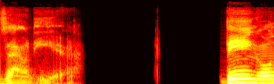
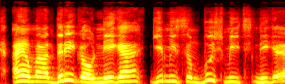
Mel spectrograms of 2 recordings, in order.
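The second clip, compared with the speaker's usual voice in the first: high, hammed-up African accent mockery; lightly mocking fake African accent, pitched up; 8 semitones higher than usual. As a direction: parody his slipping into an African accent. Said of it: "you went from a Dominican accent to an African accent".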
